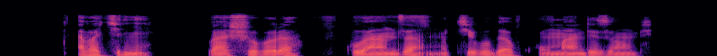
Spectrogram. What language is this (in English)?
Kinyarwanda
